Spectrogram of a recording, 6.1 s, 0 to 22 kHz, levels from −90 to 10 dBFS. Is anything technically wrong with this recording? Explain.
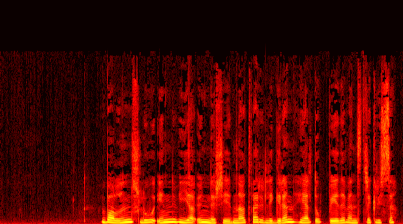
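Yes. Throughout the speech, the sound shows low bit depth without dither. The likely cause is that the audio was truncated to a coarse word length, consistent with about 9 bits, with no dither added first. Because the rounding error tracks the waveform rather than forming steady hiss, quiet syllables and decaying word endings turn gritty and grainy. The distortion sits roughly 40 dB below the speech and changes character as the level moves.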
